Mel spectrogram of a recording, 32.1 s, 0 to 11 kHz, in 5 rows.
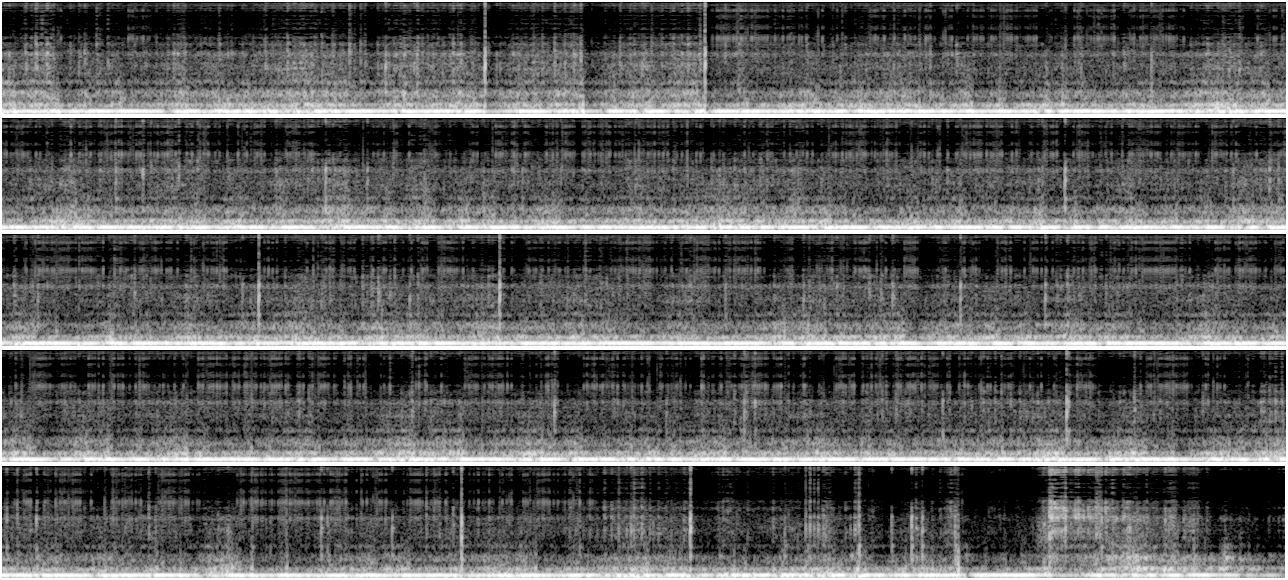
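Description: Loud, steady low rumble of wind and road vibration picked up by a seat-post-mounted GoPro Hero 2 on a moving bicycle.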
